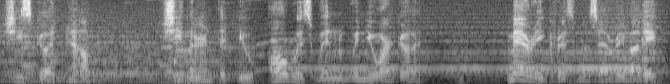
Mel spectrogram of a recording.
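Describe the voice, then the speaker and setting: A man narrating a low-budget holiday film in a gentle, reassuring storybook tone. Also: very animated, a little slow, loud music behind the voice.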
